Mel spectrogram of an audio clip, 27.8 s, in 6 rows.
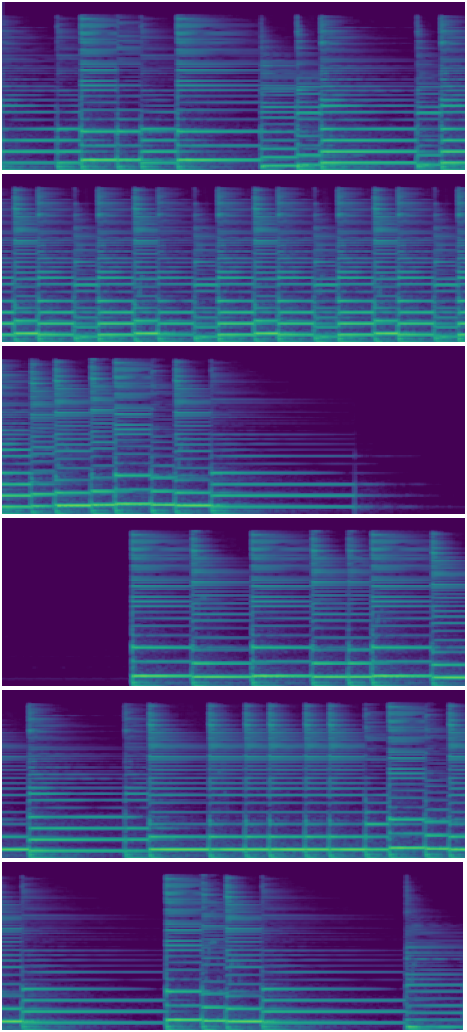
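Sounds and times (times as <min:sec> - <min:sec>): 
guitar duet: 0:00.0 - 0:12.8, 0:15.2 - 0:27.7.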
